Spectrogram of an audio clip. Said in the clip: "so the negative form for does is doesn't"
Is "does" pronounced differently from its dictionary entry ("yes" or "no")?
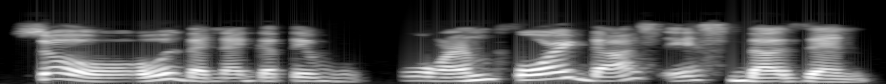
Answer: yes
